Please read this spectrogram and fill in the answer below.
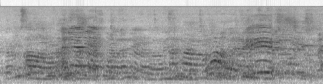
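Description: Indistinct chatter of several voices talking at once, with no one voice clearly in front.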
